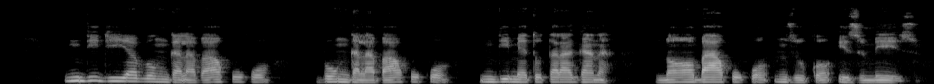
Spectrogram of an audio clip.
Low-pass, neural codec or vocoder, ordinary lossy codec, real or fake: 14.4 kHz; vocoder, 44.1 kHz, 128 mel bands every 256 samples, BigVGAN v2; none; fake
